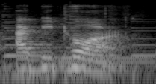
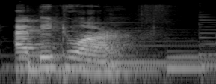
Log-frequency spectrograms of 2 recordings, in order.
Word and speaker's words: abattoir: So this is the word abattoir, A-B-A-T-T-O-I-R, abattoir, abattoir.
